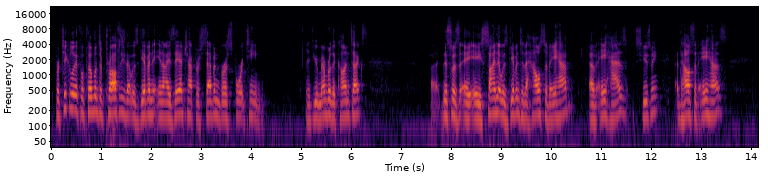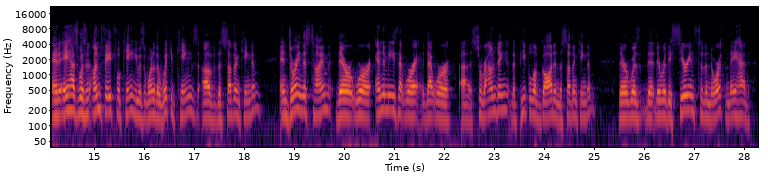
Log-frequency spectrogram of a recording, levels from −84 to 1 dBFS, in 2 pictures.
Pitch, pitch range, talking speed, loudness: 155 Hz, 140-170 Hz, 195 wpm, -34 LUFS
